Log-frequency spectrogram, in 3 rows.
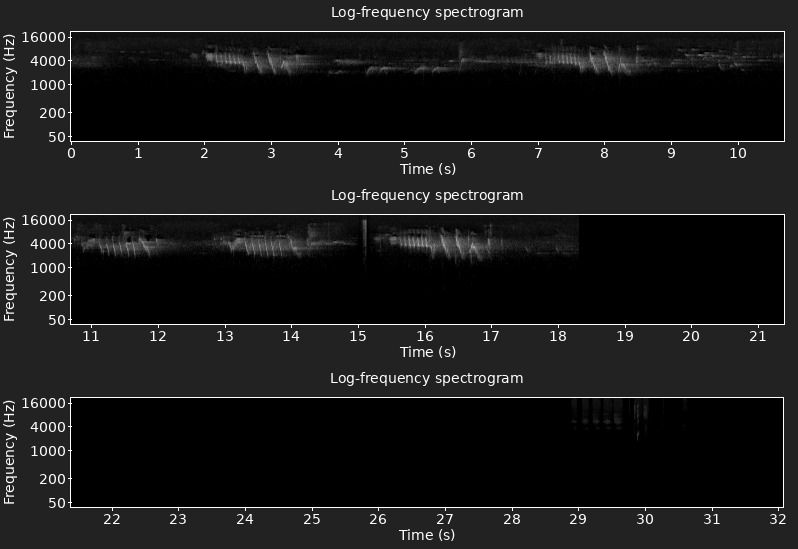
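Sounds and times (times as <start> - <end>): faint songbird trilling: 1.8 - 18.2.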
